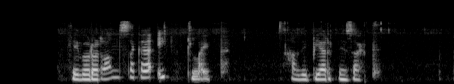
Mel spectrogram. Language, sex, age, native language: Icelandic, female, 20-29, Icelandic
